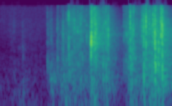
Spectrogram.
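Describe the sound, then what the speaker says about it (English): A tarot deck being shuffled by hand, a brief pause and then two papery riffling bursts of cards, close and soft with no voice. "Anyway, so I'm going to shuffle a little bit longer."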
